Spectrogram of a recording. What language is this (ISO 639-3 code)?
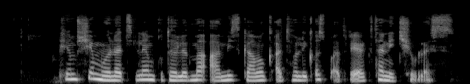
kat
